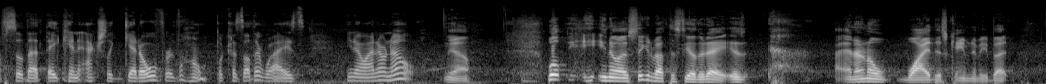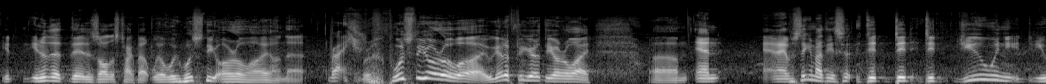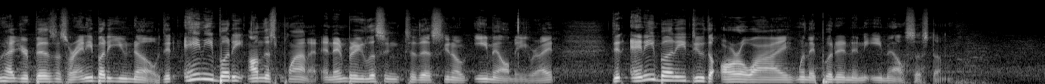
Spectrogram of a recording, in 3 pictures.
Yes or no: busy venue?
yes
